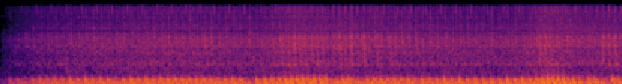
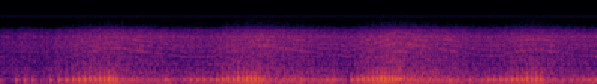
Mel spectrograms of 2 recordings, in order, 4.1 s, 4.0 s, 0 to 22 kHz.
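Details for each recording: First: Yamaha XTZ 750 twin idling with a fast metallic clatter on the right side of the engine that speeds up with revs: worn timing chain; oil was also found about 2 cm below minimum; valve clearances redone. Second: Yamaha XTZ 750 motorcycle after recent mechanical work: engine revs cleanly up and back, no ticking or rattle under the exhaust note, no leaks; runs well.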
